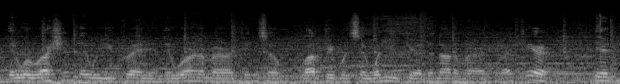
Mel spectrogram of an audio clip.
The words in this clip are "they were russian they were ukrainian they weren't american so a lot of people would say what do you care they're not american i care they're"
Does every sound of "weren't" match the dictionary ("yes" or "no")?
no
